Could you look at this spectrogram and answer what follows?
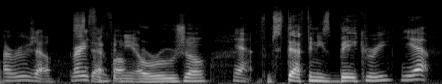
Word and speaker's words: Araujo: Araujo. Araujo. I The know the second A is silent, so it's just Araujo. Araujo.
